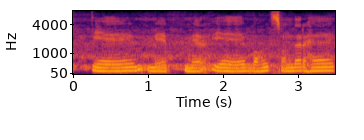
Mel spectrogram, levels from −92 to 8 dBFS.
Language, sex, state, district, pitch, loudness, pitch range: Hindi, male, Maharashtra, Solapur, 160 Hz, -13 LUFS, 155-165 Hz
